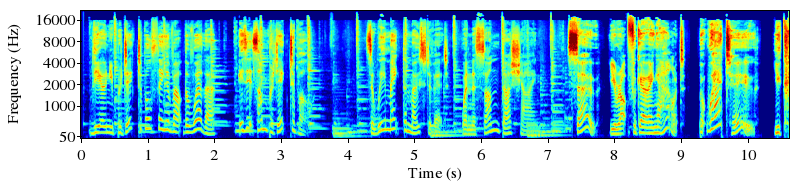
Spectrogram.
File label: Commercial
